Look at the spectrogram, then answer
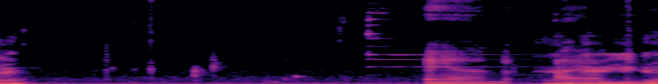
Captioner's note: ding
